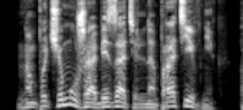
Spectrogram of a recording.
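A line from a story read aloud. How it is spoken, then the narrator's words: Mutter. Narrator (Russian): пробормотал я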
